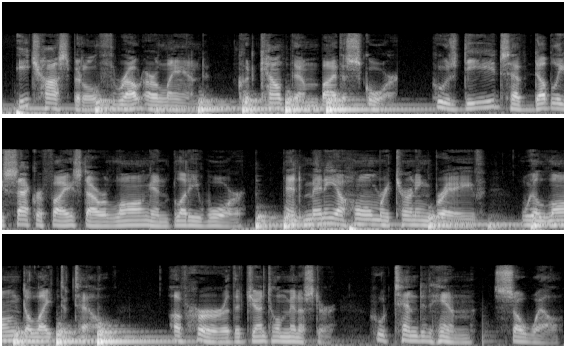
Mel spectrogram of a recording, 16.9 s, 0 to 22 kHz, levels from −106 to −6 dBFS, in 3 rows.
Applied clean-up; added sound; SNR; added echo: none; Tap; -2 dB; none.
